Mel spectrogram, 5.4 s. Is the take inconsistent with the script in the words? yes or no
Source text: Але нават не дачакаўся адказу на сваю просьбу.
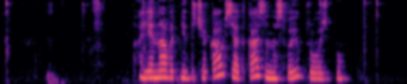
no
